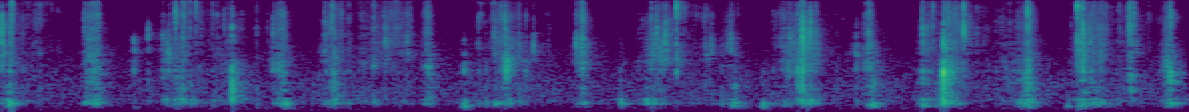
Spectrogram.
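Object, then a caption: Bead-filled slime pressed with a plastic knife edge. A fingertip repeatedly presses the edge of a yellow plastic knife into a flat teal bead slime. Each press gives a short, dry crunching crackle with a bright top and no low end. About two dozen quiet bursts come at an uneven pace.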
